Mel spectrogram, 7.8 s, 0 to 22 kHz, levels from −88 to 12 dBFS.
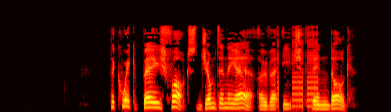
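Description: Throughout this speech clip the sound is watery and swirly, with a metallic, chirping edge on the s sounds and softened consonant attacks, and nothing at all is heard above 8.4 kHz. The likely cause is MP3 compression at a low bitrate, around 32 kbps. Short of bits, the encoder chops off the treble at a fixed point and drops quieter frequency detail that then flickers in and out from frame to frame. From 5.54 s to 6.36 s a hard, raspy buzz cuts in, about 10 dB below the speech, with a 217 Hz fundamental and a dense stack of harmonics that has nothing to do with the speech itself. This is GSM phone buzz. A nearby 2G phone transmits in bursts at that rate, and the audio circuit rectifies the radio pulses into sound. Because the phone is transferring data rather than holding a call, the buzz arrives as this short interruption rather than a constant drone.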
